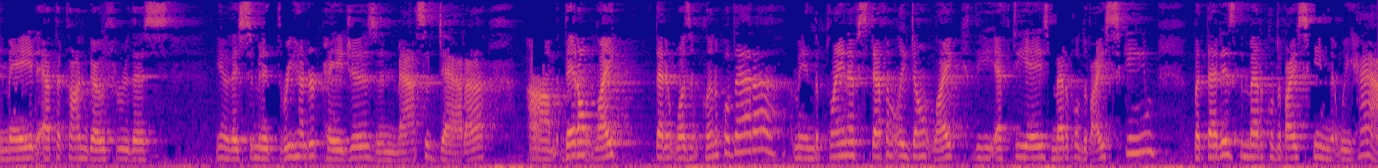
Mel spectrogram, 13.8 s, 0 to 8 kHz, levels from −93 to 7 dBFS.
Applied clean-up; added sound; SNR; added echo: none; none; none; none.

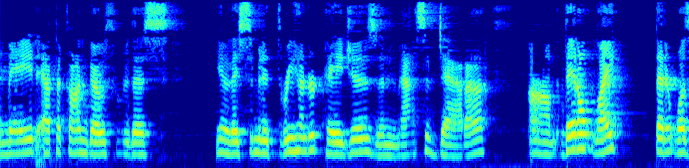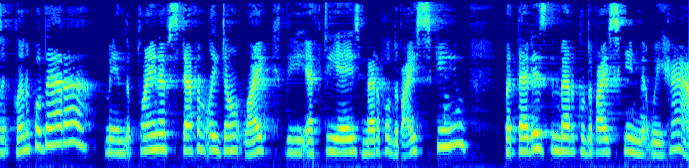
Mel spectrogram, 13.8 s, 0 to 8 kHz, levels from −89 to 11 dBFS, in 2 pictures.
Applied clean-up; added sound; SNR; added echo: neural mask model DeepFilterNet 3.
